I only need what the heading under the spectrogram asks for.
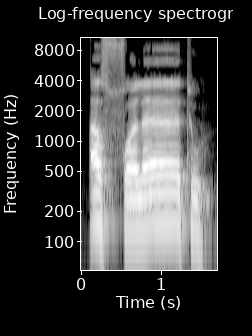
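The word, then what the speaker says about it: الصلاة: Donc, pour vous aider, ça commence par alif lam. On ne va pas prononcer le lam ici. Donc, concentrez-vous bien sur la lettre qui va suivre après le lam. Pour ne pas vous tromper.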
